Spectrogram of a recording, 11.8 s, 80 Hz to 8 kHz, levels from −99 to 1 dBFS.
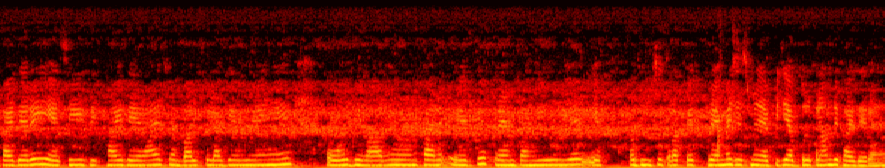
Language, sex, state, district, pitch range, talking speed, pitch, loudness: Hindi, female, Maharashtra, Solapur, 225-235 Hz, 200 wpm, 230 Hz, -31 LUFS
